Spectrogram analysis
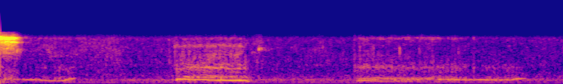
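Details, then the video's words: Pet cat caught snoring indoors: slow, wavering, low droning breaths, with a louder one near the middle and another toward the end, over a soft steady background hiss. "the Cat caught snoring"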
